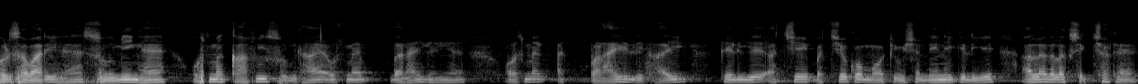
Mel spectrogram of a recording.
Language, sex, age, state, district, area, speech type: Hindi, male, 45-60, Madhya Pradesh, Gwalior, urban, spontaneous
